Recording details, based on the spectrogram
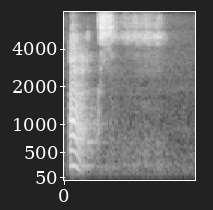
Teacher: the SK sound becomes a KS sound in words like ask becoming ax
